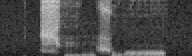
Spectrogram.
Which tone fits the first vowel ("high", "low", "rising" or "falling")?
low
